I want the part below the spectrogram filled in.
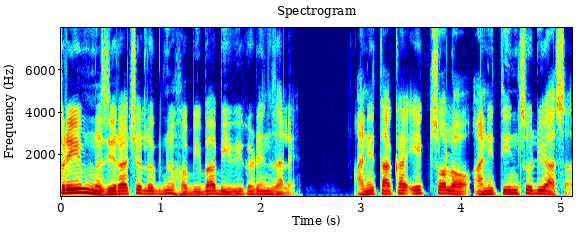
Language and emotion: Goan Konkani, neutral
